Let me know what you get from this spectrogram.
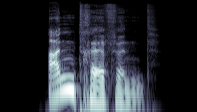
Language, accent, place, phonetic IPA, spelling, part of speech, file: German, Germany, Berlin, [ˈanˌtʁɛfn̩t], antreffend, verb, De-antreffend.ogg
- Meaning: present participle of antreffen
